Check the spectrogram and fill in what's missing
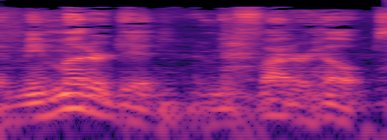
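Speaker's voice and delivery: put-on light Newfoundland accent, "mutter" and "fodder" for mother and father; a hint of a Newfoundland local's answer. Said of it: "the weirdest accent in Newfoundland".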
